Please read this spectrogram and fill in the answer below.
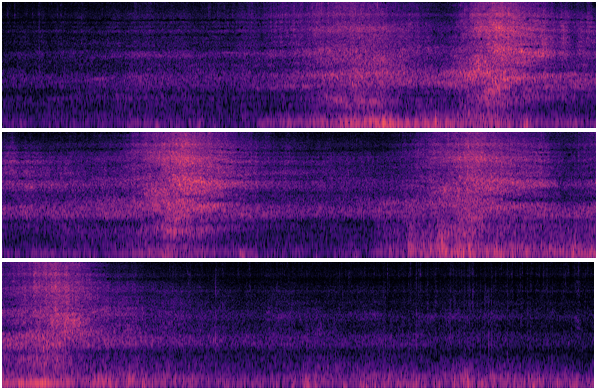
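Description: Cars passing one after another: four swells of tyre and engine noise that rise and fade, over a low steady engine hum.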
